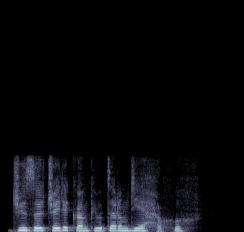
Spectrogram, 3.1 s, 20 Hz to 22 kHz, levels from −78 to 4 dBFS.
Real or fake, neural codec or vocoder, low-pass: fake; codec, 16 kHz, 0.5 kbps, X-Codec, HuBERT features, trained on LibriSpeech; 7.2 kHz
